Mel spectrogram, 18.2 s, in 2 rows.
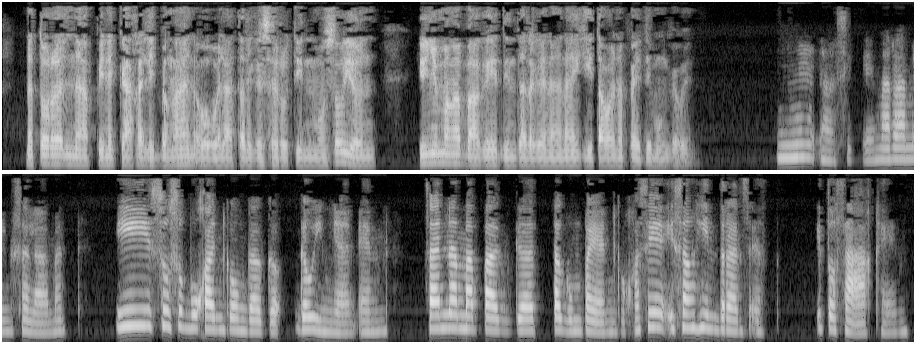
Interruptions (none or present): none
